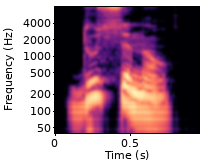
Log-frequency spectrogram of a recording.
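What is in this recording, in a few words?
"doucement", French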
